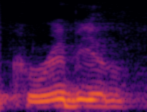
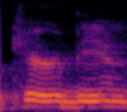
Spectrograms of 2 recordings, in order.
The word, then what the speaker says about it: Caribbean: You still had to get out of the Gulf and you had to get through the Caribbean or Caribbean, depending on how you like to pronounce it.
